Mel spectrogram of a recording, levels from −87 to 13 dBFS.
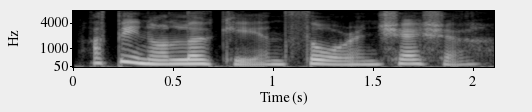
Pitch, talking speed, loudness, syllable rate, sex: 205 Hz, 230 wpm, -16 LUFS, 5.9 syllables/s, female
